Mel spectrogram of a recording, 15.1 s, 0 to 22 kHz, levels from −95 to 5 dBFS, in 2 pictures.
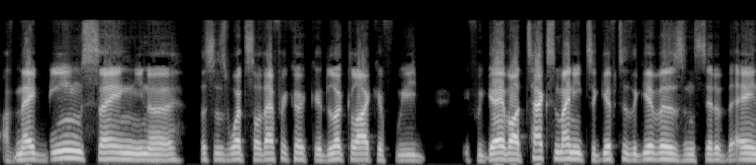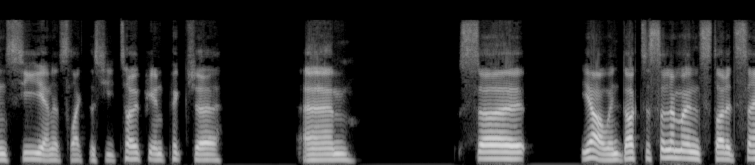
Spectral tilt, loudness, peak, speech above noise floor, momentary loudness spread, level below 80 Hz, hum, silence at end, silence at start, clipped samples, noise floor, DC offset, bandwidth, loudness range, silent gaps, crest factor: -5 dB/octave; -19 LUFS; -4 dBFS; over 72 dB; 12 LU; -64 dBFS; none; 0 s; 0.05 s; under 0.1%; under -90 dBFS; under 0.1%; 13 kHz; 5 LU; none; 16 dB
